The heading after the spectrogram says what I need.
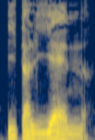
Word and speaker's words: italienne: L'Italie, italien, italienne. Remember, when you get this followed by a double consonant like here, then you will have to open it. Italienne, italienne.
